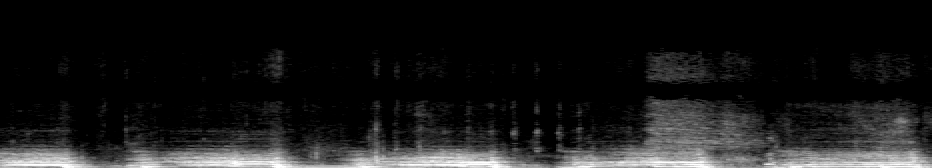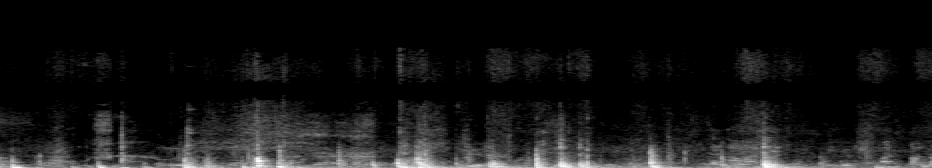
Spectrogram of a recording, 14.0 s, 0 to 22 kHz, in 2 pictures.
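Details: Big kurban cow loaded onto a truck in Indonesia in 2022 gives several deep, arching moos that rise and fall over the first seven seconds, then fades under chatter and background music.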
